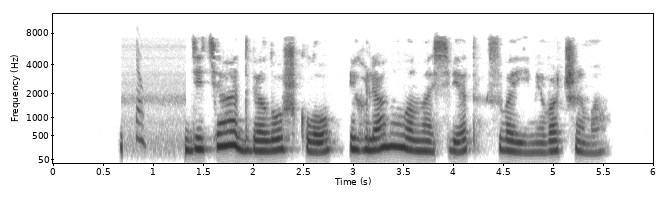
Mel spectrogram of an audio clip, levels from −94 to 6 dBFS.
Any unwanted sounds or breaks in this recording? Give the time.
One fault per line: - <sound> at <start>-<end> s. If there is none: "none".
- chirp at 0.8-0.9 s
